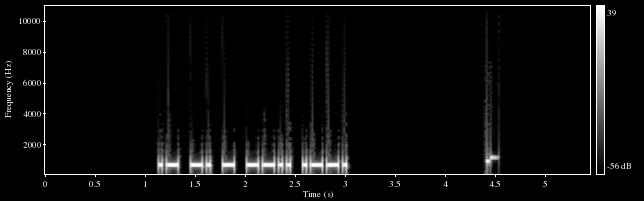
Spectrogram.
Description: Morse code, heard as a keyed tone, about 30 wpm, 700 Hz. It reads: ANTZP
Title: Code Groups - 5 Letters - 30wpm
